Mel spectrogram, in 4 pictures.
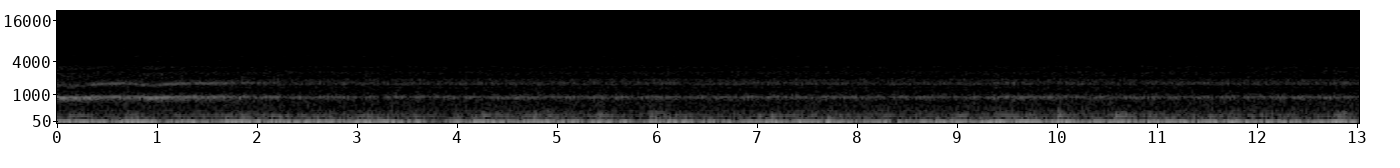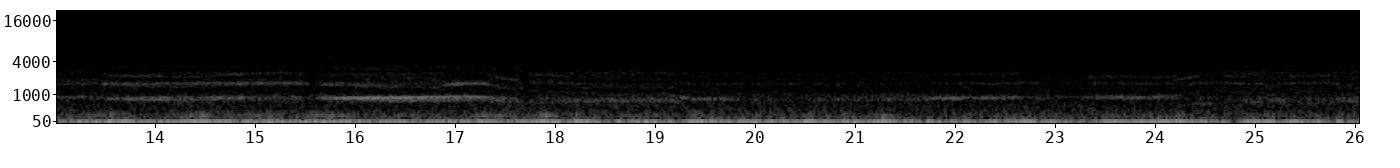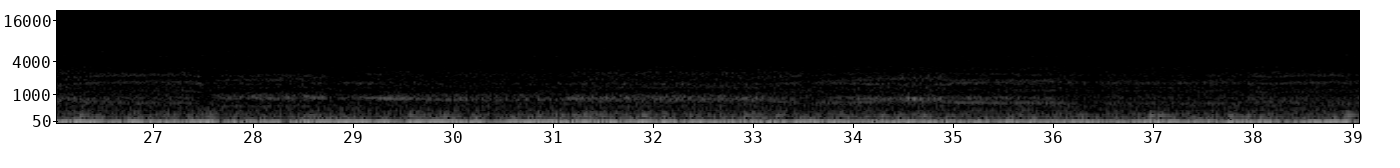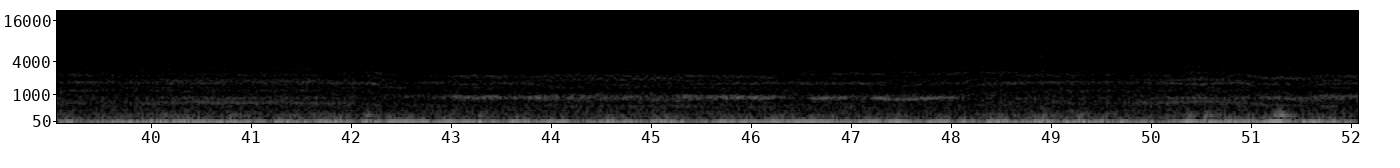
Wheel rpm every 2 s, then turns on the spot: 230, 230, 230, 230, 230, 230, 230, 220, 210, 160, 120, 110, 140, 160, 120, 120, 160, 160, 160, 160, 160, 140, 110, 110, 140, 150.
none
